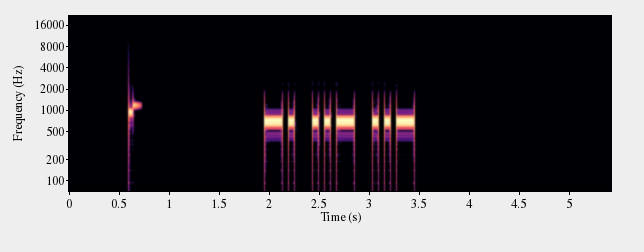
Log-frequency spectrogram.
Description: Morse code, heard as a keyed tone, about 20 wpm, 700 Hz. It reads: NUU
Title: All Cut Numbers - 3-Digit 20wpm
